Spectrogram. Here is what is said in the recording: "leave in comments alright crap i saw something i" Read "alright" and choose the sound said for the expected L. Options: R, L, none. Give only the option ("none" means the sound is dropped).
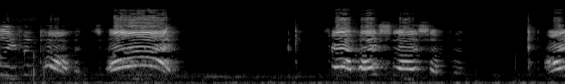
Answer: none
